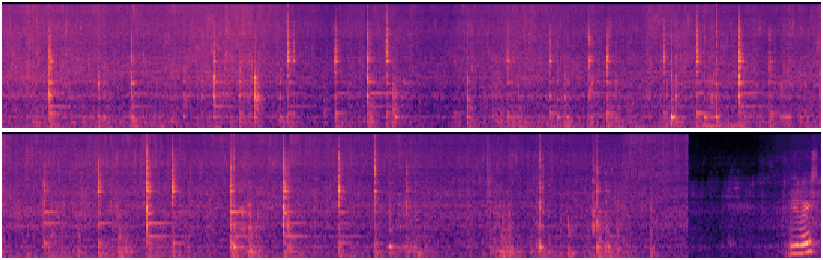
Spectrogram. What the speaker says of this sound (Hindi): अदरक लहसुन के पेस्ट को भी प्याज के साथ हम भून लेंगे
